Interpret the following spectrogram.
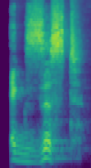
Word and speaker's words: exist: When is the pronunciation as eggs? Exist, egg, exist, exist, egg.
